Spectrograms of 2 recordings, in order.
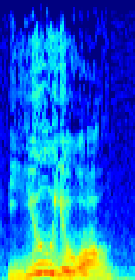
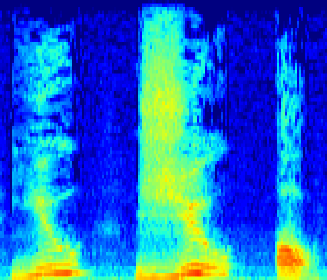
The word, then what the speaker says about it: usual: are very very common if you are someone that pronounces the word usual as you you all I'm telling you you are not being understood let me show you how to pronounce the word usual correctly break it up into three syllables you jus oh that second syllable jus the one with the underline needs to be voiced put your hand on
